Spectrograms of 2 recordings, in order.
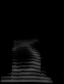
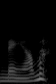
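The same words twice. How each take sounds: First: Low, soft, flat "Ma'am."; quoted ma'am, dry. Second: Quoted ma'am. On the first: Carrie Bradshaw snubbing the noisy young neighbor, a low dry ma'am. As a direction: say "Ma'am." low and quiet like a cold rebuke. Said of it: "She goes". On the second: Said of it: "when I said, like". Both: Retold or imitated.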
